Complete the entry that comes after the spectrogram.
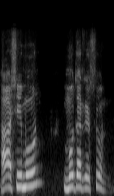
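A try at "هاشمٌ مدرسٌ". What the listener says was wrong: That's great, আপনি খুব তাড়াতাড়ি বলতে পারলেন।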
